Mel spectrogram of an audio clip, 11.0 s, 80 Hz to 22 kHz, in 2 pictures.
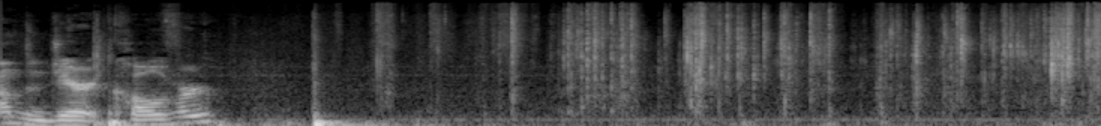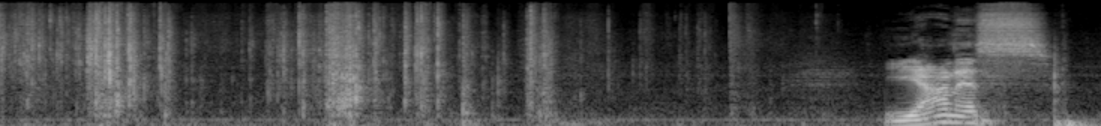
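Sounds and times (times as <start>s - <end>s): faint steady hum: 0.0s - 11.0s
crackling handling sounds: 1.8s - 9.7s
wrapper tearing and crinkling: 1.9s - 9.3s.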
